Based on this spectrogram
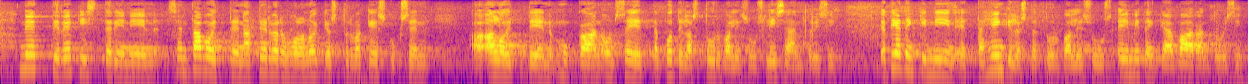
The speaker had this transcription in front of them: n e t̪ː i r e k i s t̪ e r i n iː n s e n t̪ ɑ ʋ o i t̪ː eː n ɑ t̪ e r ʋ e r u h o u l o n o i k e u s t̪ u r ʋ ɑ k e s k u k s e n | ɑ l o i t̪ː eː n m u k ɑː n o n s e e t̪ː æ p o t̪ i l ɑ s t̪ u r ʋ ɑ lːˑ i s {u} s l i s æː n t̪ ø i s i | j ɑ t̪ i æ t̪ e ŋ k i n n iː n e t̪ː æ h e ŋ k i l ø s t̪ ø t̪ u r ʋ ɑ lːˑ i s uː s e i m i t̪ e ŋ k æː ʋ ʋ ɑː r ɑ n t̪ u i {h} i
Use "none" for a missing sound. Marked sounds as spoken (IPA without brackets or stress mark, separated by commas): uː, s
